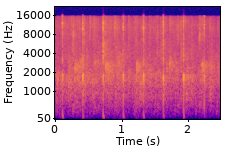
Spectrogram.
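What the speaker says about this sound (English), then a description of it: "Let's give our guests a round of applause" An audience applauds guests at the close of an MIT AeroAstro talk with an Apollo 15 astronaut, a brief burst of steady clapping from a room of people.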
